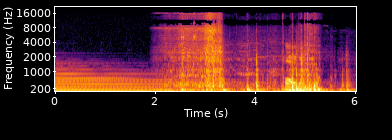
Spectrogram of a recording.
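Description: A strummed guitar chord from background music rings out and fades over the first two seconds or so. Then come scattered clicks and knocks of hand work, with a brief vocal sound about five seconds in.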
